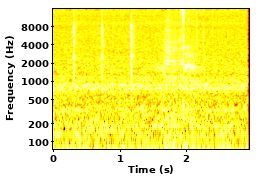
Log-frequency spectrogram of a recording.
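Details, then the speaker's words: Shimano Vanquish spinning reel handle rocked in a quiet room. Three light, sharp ticks about half a second apart from roughly 0.3–0.5 mm handle free play, described as normal on a perfect reel. "The handle on my perfect vanquish. I consider this vanquish perfect has a little wiggle. It's like 0.3 millimeter wiggle maybe 0.5 millimeter wiggle."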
